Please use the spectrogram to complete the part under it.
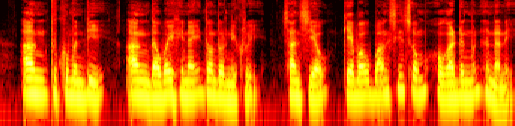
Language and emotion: Bodo, sad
